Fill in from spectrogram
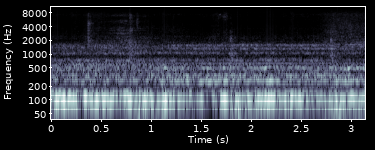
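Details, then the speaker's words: Cheap Chinese diesel heater installed in 2006 Nissan Frontier, quieted: soft steady low rumble, no harsh pump ticking, about 55 dB, 20°C inside vs about 30°F outside; normal running. "that's about 30 degrees outside and we're around 55 decibels which isn't too bad"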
